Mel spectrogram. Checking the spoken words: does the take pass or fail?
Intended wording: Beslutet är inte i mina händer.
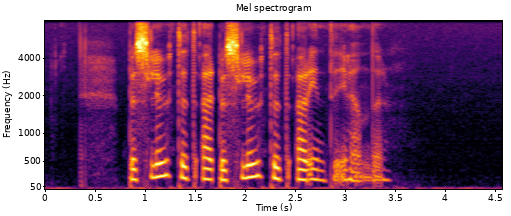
fail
